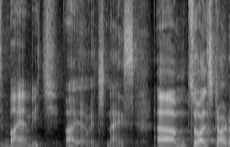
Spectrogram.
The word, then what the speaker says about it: Bajamic: In reality, it's Bajamic.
